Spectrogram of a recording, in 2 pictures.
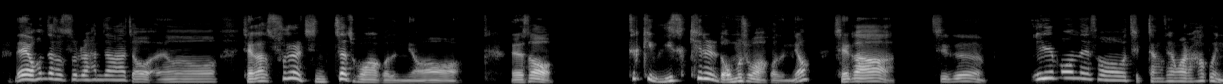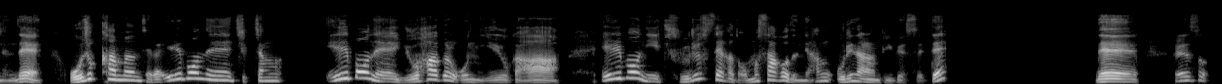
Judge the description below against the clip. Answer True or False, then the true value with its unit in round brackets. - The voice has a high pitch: False (170 Hz)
